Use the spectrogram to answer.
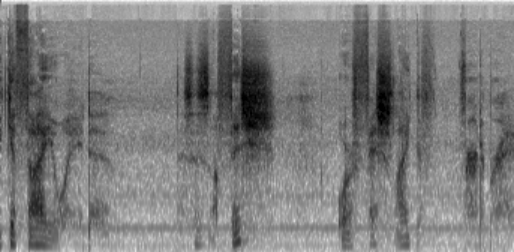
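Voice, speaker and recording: A man whispering very slowly, with long, frequent pauses and noticeable background noise. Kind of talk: ASMR word-and-definition reading. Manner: whispered, soft-spoken.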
